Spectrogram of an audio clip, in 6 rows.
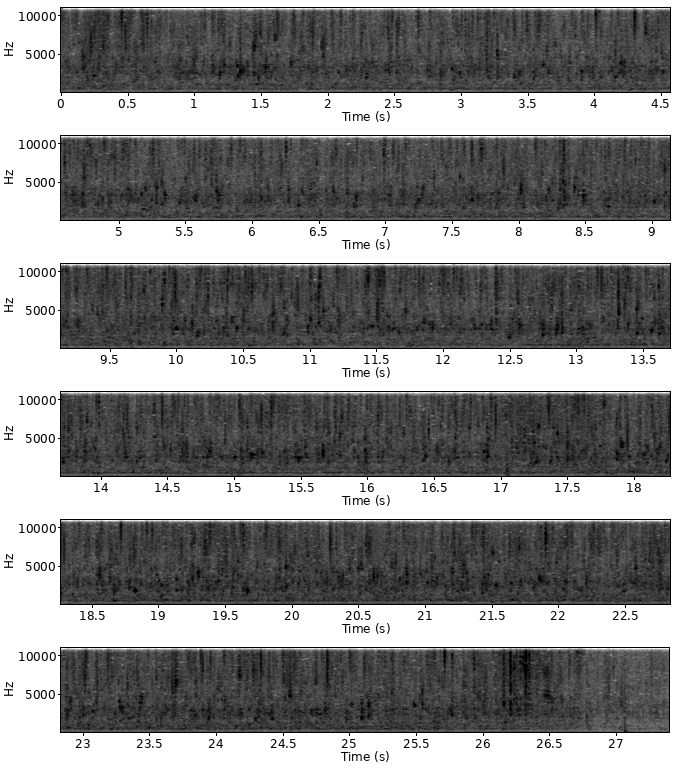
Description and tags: Stream Katschberg 4
Bubbling stream in Katschberg, Austria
